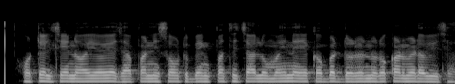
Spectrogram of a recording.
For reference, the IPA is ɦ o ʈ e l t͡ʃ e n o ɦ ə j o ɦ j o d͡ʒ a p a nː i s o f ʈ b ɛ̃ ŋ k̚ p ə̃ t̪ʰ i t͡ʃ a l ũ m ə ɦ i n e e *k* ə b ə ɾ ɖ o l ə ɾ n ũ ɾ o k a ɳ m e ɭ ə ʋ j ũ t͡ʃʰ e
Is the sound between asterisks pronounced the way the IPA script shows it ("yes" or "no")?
yes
